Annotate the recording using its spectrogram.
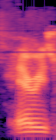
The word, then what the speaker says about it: Aeris: And it is, you spell it A-E-R-I-S. – Thank you. – Aries Winery, it's great.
